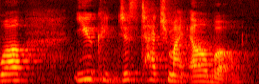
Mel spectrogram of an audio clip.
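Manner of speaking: ordinary talk, nothing marked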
